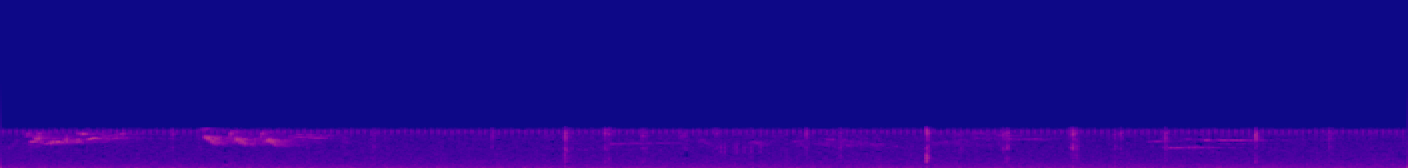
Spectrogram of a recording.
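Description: Faint high chirps of small birds over a steady hiss: two short chirpy bursts in the first two seconds, then scattered brief calls, with a few sharp clicks among them.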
